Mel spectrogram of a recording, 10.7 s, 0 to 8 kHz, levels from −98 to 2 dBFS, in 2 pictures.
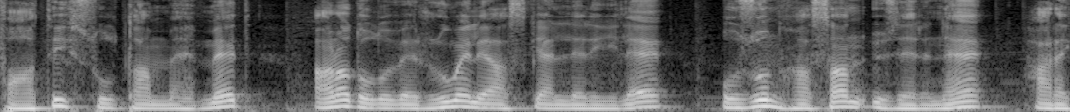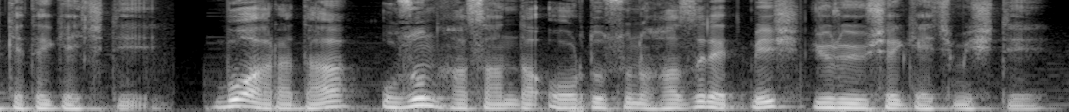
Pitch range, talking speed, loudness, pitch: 105-140 Hz, 125 wpm, -20 LUFS, 115 Hz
